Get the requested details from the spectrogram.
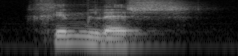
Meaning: physical education
- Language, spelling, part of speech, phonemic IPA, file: Dutch, gymles, noun, /ˈɣɪmlɛs/, Nl-gymles.ogg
